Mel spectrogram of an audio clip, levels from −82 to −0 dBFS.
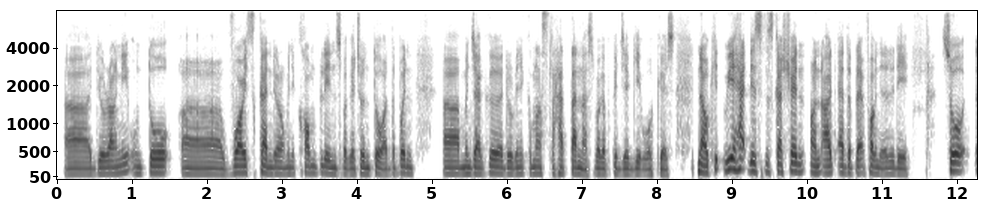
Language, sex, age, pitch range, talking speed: Malay, male, 20-39, 110-130 Hz, 175 wpm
